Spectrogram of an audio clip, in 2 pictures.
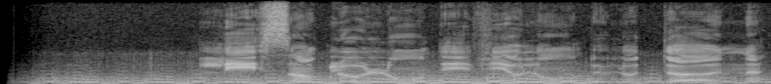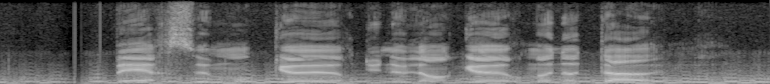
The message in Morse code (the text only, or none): none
